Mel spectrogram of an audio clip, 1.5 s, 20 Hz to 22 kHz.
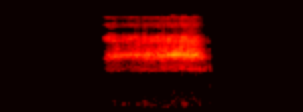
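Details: Barn owl at a nest camera, 10-1-15, during a male-female calling exchange: a single harsh, breathy screech lasting about half a second, rising slightly in loudness before cutting off.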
